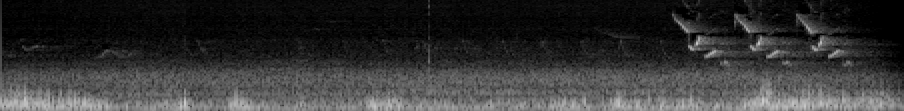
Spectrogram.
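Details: A Carolina wren (Thryothorus ludovicianus) sings, bursting into loud, rolling repeated phrases over a steady low rumble of wind or traffic.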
